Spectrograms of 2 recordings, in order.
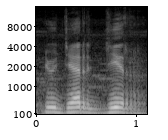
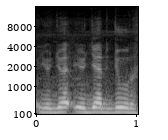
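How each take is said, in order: First: The vowel before the final r is i. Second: The vowel before the final r is u. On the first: The speaker calls it right. "tapi dibaca kasroh" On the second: The speaker calls it wrong. "jangan dibaca"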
